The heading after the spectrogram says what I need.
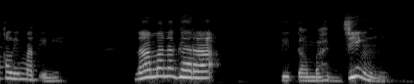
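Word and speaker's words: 人: Nama negara ditambah jing. Ini dibacanya jing ya, ditulisnya jin, tapi dibacanya jing des ya.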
